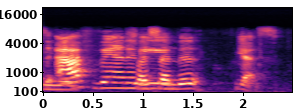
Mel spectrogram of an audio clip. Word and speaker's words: Aphvanity: Altogether it's pronounced AFVanity.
